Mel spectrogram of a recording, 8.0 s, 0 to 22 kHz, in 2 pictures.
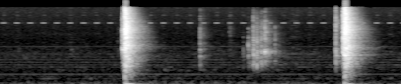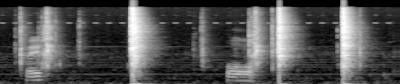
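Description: Spring-powered M945 airsoft pistol cycled by hand with the trigger held in: each time the slide is pulled back and let go, the spring piston releases with a sharp bang. Five cracks, about two seconds apart at first and closer together near the end.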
